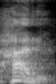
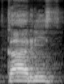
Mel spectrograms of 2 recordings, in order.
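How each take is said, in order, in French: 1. Le mot commence par un h soufflé. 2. Le mot commence par un k dur. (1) "en grec, le vrai grec, on parle de Harry" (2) "c'est une petite erreur, les gens prononcent parfois caris"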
